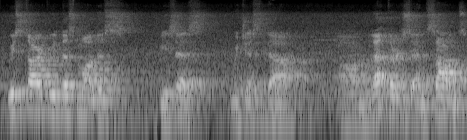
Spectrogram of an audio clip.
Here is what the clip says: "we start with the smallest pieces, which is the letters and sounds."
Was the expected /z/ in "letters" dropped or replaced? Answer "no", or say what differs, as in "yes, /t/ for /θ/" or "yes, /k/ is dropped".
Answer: yes, /s/ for /z/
